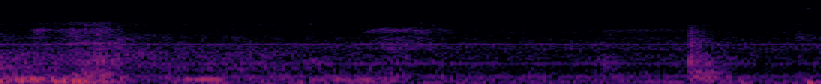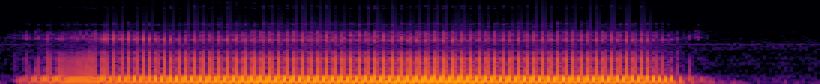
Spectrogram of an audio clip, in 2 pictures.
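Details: Sleeping dog gives one loud, low, rattling snore lasting about two seconds after a quiet start: snoring.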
